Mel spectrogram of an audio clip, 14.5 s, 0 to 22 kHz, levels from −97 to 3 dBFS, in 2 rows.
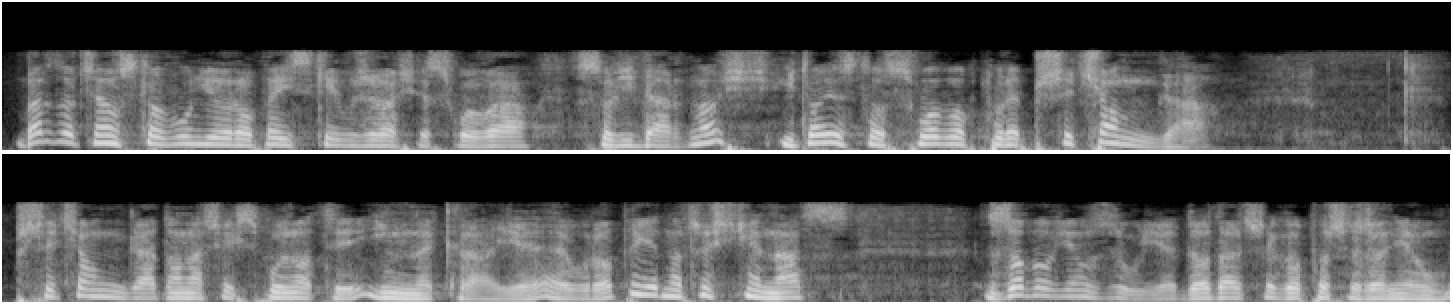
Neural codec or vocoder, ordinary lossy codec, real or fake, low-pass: codec, 16 kHz, 16 kbps, FreqCodec, smaller model; none; fake; 5.4 kHz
